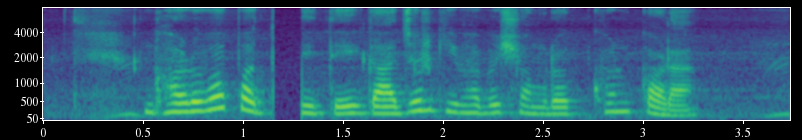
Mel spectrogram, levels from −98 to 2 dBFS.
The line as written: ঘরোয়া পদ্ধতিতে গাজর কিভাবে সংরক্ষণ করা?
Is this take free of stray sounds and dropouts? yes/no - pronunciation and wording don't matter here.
no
